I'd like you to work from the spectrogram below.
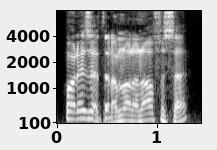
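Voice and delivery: a broad Australian soldier teasing. A narrator's reading. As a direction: lean on the Australian accent to needle him. Ben challenges the doorman.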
